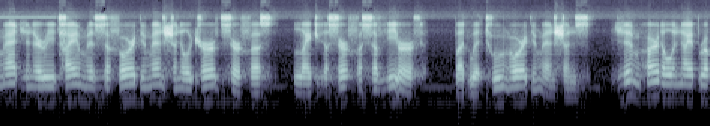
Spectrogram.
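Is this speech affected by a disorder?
Yes: motor neuron disease (ALS), through a speech-generating device; body hardly works.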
